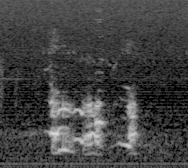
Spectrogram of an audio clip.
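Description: A dog in Dragon Age: Origins gives a short burst of whining barks and whimpers, two close yelping cries over a low steady hum.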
